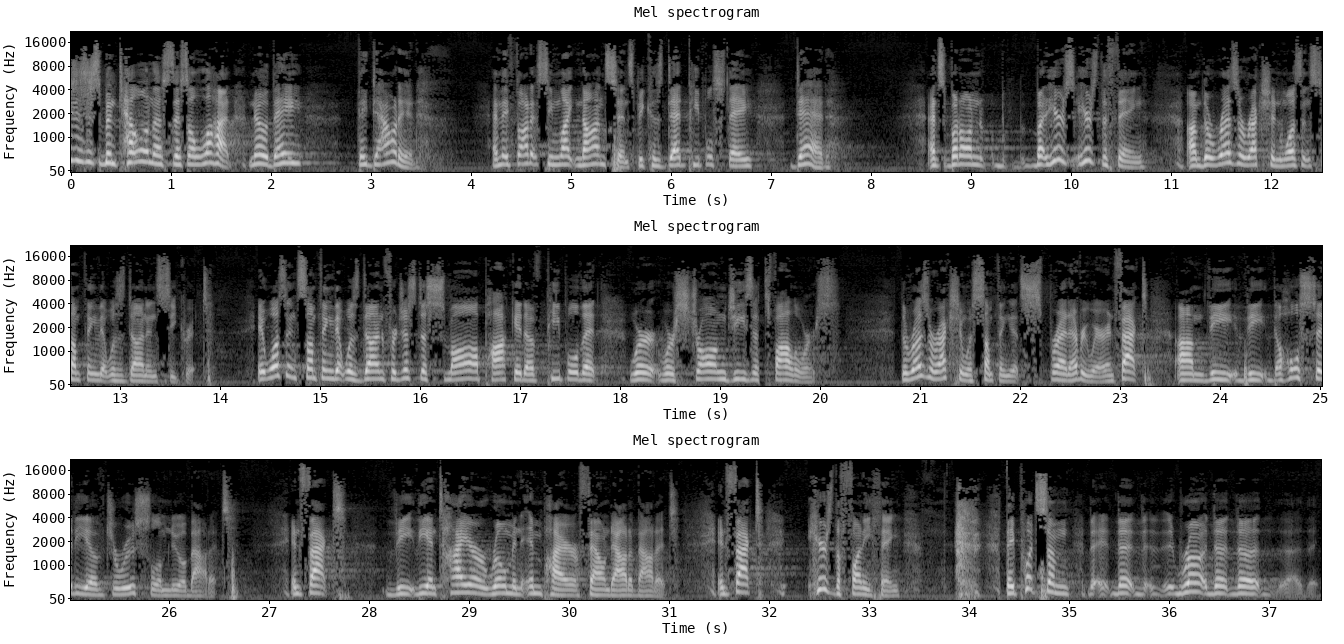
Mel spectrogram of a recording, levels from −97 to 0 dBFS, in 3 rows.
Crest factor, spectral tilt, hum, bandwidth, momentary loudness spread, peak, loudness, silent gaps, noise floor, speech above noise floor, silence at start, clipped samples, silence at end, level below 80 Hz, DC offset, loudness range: 22 dB; -4.5 dB/octave; none; over 20 kHz; 14 LU; -4 dBFS; -26 LUFS; none; -61 dBFS; 35 dB; 0 s; under 0.1%; 0.05 s; -60 dBFS; under 0.1%; 3 LU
